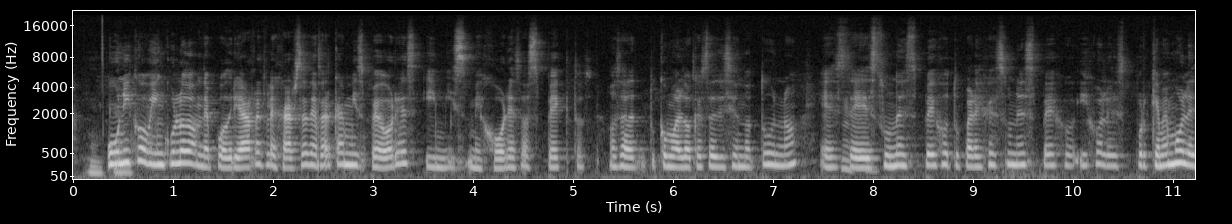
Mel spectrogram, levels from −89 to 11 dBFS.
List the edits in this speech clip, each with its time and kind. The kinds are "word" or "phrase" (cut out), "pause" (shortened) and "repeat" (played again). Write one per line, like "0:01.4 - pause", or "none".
0:02.4 - word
